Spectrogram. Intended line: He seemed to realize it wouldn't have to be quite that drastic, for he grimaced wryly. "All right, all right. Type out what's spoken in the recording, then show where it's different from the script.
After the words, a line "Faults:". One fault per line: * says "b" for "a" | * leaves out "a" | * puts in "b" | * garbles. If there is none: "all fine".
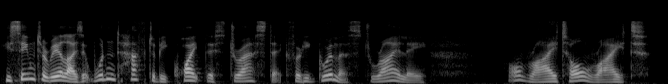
He seemed to realize it wouldn't have to be quite this drastic, for he grimaced wryly. "All right, all right.
Faults:
* says "this" for "that"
